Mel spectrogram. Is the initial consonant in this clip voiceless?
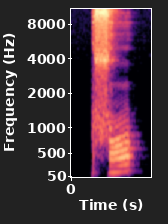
yes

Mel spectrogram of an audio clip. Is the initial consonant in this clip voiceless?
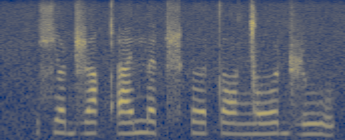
yes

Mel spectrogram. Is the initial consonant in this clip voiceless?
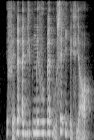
yes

